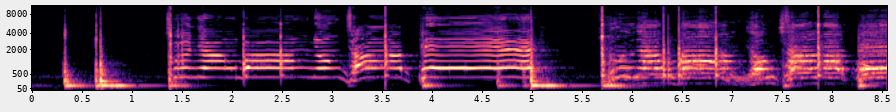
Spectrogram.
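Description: Pansori singing: a voice holding long notes with a wavering vibrato, punctuated by strokes on the buk barrel drum.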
